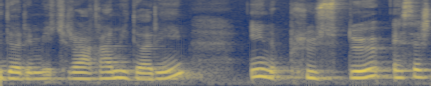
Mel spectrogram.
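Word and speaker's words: plus de: داریم بچه ها خب تو حالت عادی ما اینو چی تلفظ میکنیم اینو پلوس د تلفظ میکنیم پلوس د و بعدش اسم میاد مثلا میخوام بگم که افراد بیشتر پلس دپس یا میخوام بگم آلودگی بیشتر پس د پولس اما اگر بعد از این پلس د که اسش تلفظ میشه من عدد بیارم یا مقدار بیارم اس تلفظ نمیشه مثلا اینجا من عدد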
